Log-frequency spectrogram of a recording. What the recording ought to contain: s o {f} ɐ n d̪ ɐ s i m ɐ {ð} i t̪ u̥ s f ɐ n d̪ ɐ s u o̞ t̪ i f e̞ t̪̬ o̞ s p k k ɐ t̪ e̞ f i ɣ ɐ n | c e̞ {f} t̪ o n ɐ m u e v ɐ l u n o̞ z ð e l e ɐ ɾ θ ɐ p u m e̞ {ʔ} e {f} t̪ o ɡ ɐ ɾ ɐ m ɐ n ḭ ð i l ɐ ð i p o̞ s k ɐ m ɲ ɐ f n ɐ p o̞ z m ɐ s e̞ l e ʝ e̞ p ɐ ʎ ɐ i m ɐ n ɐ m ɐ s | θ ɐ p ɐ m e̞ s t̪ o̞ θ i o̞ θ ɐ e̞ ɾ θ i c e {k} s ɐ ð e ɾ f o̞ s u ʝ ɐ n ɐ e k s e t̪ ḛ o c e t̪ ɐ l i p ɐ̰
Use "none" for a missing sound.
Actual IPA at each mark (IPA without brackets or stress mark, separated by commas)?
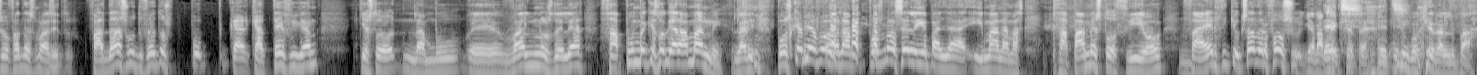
f, z, s, c, s, k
